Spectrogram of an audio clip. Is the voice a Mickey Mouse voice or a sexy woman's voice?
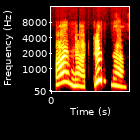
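Mickey Mouse. It is said in a Mickey Mouse voice.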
